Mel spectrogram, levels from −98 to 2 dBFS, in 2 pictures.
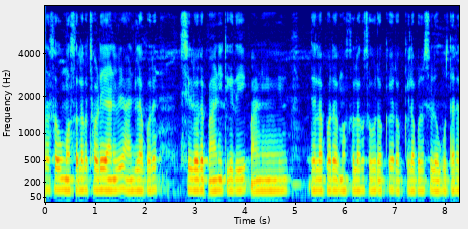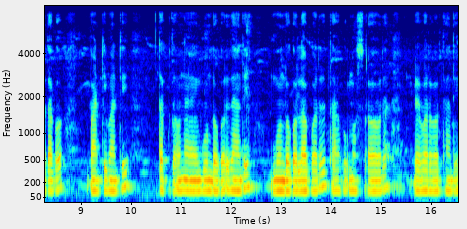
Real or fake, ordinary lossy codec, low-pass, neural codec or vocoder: fake; none; 7.2 kHz; codec, 16 kHz, 16 kbps, FreqCodec, larger model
